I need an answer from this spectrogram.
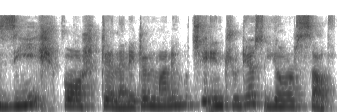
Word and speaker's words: sich vorstellen: ফসলেন জিশ ফসলেন হ্যাঁ উচ্চারণটা হবে জিশ ফসলেন এটার মানে হচ্ছে ইন্ট্রোডিউস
